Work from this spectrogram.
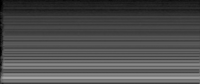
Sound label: Instrument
